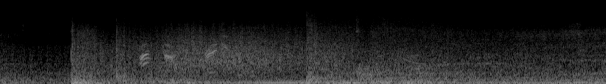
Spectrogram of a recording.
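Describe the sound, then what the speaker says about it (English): Game battle sounds from Company of Heroes 2 as a Puma armored car fires on a Pershing tank: booming cannon shots and rumbling gunfire under a commentator's continuous talk. "Puma firing off a bit against the Pershing."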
